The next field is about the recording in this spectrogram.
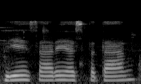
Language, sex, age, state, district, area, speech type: Urdu, female, 30-45, Bihar, Saharsa, rural, spontaneous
